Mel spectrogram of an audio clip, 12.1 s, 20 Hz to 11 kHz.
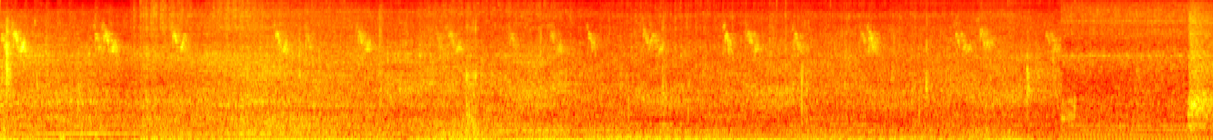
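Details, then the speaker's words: Citroën C4 (180 hp stock) being converted to ethanol, injectors fitted, on a dyno, ECU awaiting flash: deep, uneven, lumpy idle with a stumbling beat, running on three cylinders; an injector is drawing air, fix is replacing its seal. "Les injecteurs sont montés, mais pour l'instant elle tourne sur 3 cylindres, elle tourne vraiment pas bien."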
